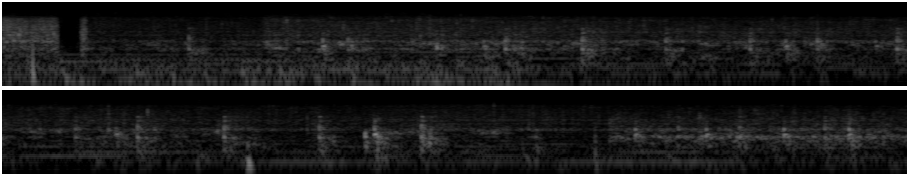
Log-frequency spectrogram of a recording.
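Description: Ground onion and green chilli paste frying in hot oil in a non-stick pan, stirred with a wooden spatula that scrapes and taps the pan. A loud sizzle drops back a moment in to a steady sizzle under the stirring strokes, the early stage of frying the masala base for a curry.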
